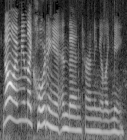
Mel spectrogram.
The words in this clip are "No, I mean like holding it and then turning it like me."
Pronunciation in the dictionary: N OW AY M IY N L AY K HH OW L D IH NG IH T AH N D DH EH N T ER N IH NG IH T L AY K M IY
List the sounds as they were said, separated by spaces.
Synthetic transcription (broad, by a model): N OW AY M IY N L AY K HH OW D IH NG IH T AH N DH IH N T ER N IH NG IH T L AY K M IY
